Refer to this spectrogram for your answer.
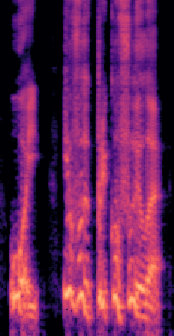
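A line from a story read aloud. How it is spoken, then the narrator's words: Moan. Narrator (Russian): простонала она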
